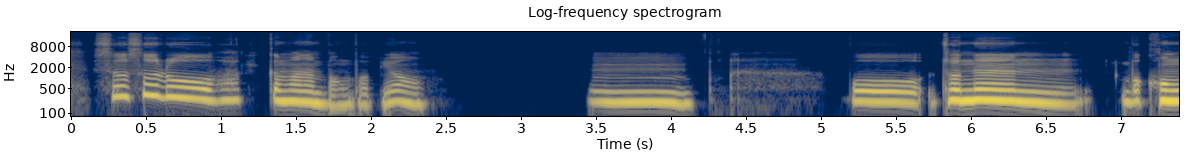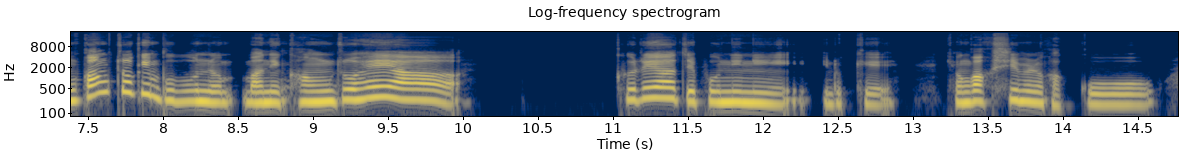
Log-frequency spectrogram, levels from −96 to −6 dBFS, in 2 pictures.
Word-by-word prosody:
스스로 295 -4 -1
하게끔 235 0 -5
하는 210 -3 0
방법이요? 180 +3 -8 1.1
음 210 -2 -3 1.0
뭐 210 -3 -1
저는 230 -5 +3 0.3
뭐 215 +1 -5
건강적인 335 - +3
부분을 220 -3 0
많이 205 0 +1
강조해야 240 0 +3 1.1
그래야지 265 -2 +1
본인이 205 -2 +1 0.2
이렇게 185 0 -11 0.3
경각심을 215 +1 0
갖고 175 +1 -7
215 Hz, 185 characters per minute, -23 LUFS, 200-240 Hz, 1.1 s, 저는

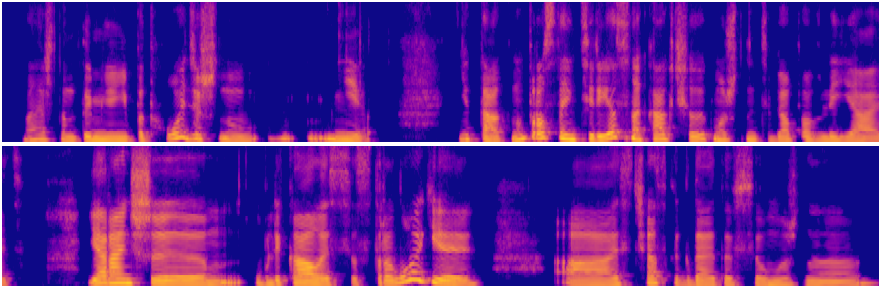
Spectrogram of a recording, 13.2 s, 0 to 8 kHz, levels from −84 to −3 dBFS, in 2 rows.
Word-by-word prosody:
знаешь, 195 +1 -6
там: 165 -5 -5
"ты 185 - 0
мне 180 -1 +2
не 175 - 0
подходишь", 225 - -2
ну, 170 +5 -4
н 245 +1 -8
н 250 -1 -2
нет, 175 -6 -1 0.7
не 215 - -3
так. 180 -7 0
Ну 215 +6 +2
просто 275 0 +3
интересно, 220 - +3
как 210 +3 -1
человек 215 +4 -3
может 185 -2 -3
на 180 - -1
тебя 180 +1 -5
повлиять. 175 -4 -4 0.5
Я 215 +2 +5
раньше, 230 -1 +5
э, 190 -2 +4
м, 175 +8 -2
увлекалась 185 -3 +2
астрологией, 200 - +2 0.6
а 165 0 0
сейчас, 210 +6 -4
когда 170 -2 -3
это 165 0 -4
всё 165 +1 -6
можно, 160 -1 -4
а - - -14
185 Hz, 155 wpm, -22 LUFS, 165-215 Hz, 0.7 s, Я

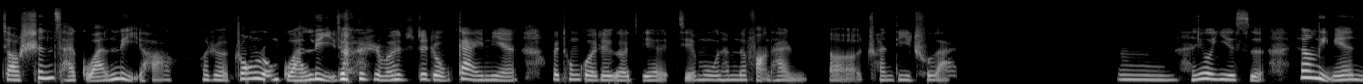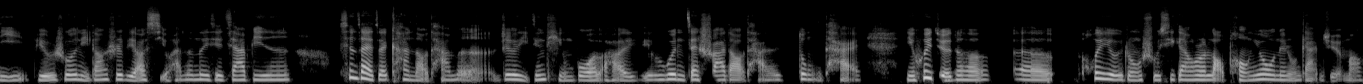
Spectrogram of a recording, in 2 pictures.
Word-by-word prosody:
叫 215 -2 +3
身 295 +7 +3
材 200 -9 -2
管 200 +5 +2
理 245 -6 +1
哈， 210 -1 -7 0.2
或 220 - -2
者 210 -1 -1
妆 260 +2 +3
容 230 -2 +3
管 190 -4 +3
理。 215 -8 +3
就 250 - +10
是 255 +1 +3
什 230 0 0
么 205 +4 +2
这 245 0 +2
种 210 -3 +1
概 240 -7 +4
念， 200 -2 -2 0.3
会 225 - +3
通 230 0 -4
过 215 -3 +1
这 200 0 +2
个 190 -1 0
节 190 0 -3
节 - - -4
目 210 0 -3
他 205 - -3
们 210 - -4
的 215 - -1
访 - - -2
谈， 100 0 -6 0.2
呃， - - -6
传 200 0 -7
递 210 0 -4
出 205 - -5
来。 205 0 -6 1.6
嗯， 215 -2 -3
很 215 - -3
有 260 0 +6
意 230 -2 +1
思。 - - -3 0.3
像 320 -2 +6
里 250 -7 +5
面 215 +2 +1
你 195 +2 -4
比 200 - -2
如 195 - +2
说 225 -1 +2
你 215 -3 -1
当 215 +1 -2
时 225 0 +1
比 200 - -3
较 190 +4 +2
喜 215 - -5
欢 210 - -8
的 220 - -3
那 220 0 +1
些 210 0 -1
嘉 210 +1 0
宾， 210 +1 -2 0.5
现 315 -2 +2
在 275 -6 +7
再 215 0 +1
看 225 -1 -3
到 - - -3
他 205 - -6
们， 215 - -5 0.2
这 230 - 0
个 225 -1 +5
已 185 - -6
经 215 +1 -1
停 195 -5 -7
播 190 -1 +2
了 - - -2
哈。 - - -4 0.3
如 215 +1 -2
果 240 +1 +7
你 220 - 0
再 220 +2 +2
刷 210 -1 0
到 - - -1
他 - - -7
的 215 - -7 0.2
动 235 -2 0
态， - - -3 0.4
你 200 -2 +1
会 310 +9 +7
觉 185 -10 +3
得， 215 +1 0 0.2
呃， 210 - 0 0.3
会 275 -2 +2
有 220 -3 +4
一 - - -2
种 195 -2 -2
熟 205 - -4
悉 205 +2 -4
感 215 -1 0
或 210 - +3
者 - - +5
老 210 - +2
朋 195 0 -2
友 230 0 +4
那 210 -1 -1
种 - - -4
感 195 - -6
觉 170 -4 -8
吗？ 200 - -9
215 Hz, 240 characters per minute, -25 LUFS, 200-225 Hz, 1.6 s, 就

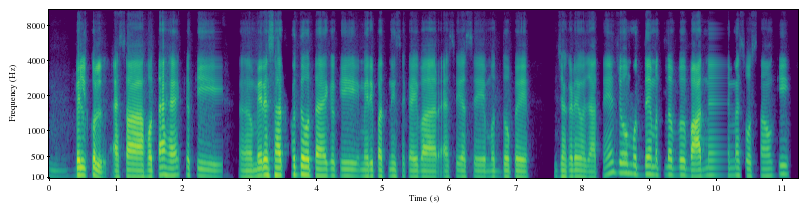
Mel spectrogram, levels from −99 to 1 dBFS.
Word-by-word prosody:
हुँ, 120 - -20 0.3
बिल्कुल 135 -8 +5
ऐसा 115 +2 +3 0.2
होता 150 +6 +3
है, 140 -1 +2
क्योंकि 125 -6 -6 0.2
अ, 115 0 -3
मेरे 135 +5 +5
साथ 145 0 +5
खुद 155 0 -3
होता 150 -3 +6
है 130 0 +2
क्योंकि 130 -1 -4
मेरी 120 0 -1
पत्नी 125 +1 -2
से 120 +1 -16
कई 115 -1 -2
बार 110 -1 +1
ऐसे-ऐसे 115 0 -6
मुद्दों 115 +1 -4
पे 115 - +1 0.5
झगड़े 120 +1 -2
हो 115 - -1
जाते 105 +4 -6
हैं। 185 +5 -4
जो 190 -1 0
मुद्दे 165 -1 -1
मतलब 150 -1 -5
बाद 125 0 +5
में, 140 0 -10
मैं 145 +1 -6
सोचता 135 -1 -9
हूँ 130 +1 -5
कि 165 +5 -7
130 Hz, 180 wpm, -20 LUFS, 115-145 Hz, 0.5 s, होता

